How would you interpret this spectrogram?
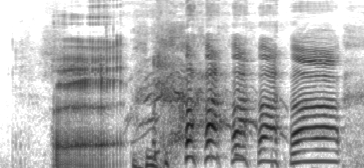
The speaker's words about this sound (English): Burping and it's getting all the room out, so we're good. We're good.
